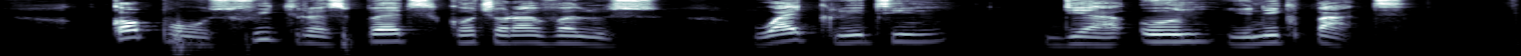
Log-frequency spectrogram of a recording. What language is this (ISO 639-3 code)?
pcm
